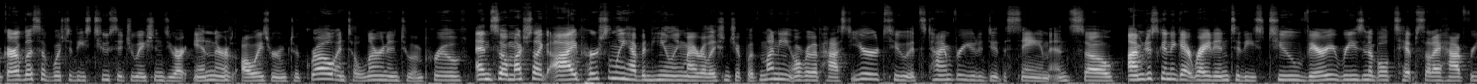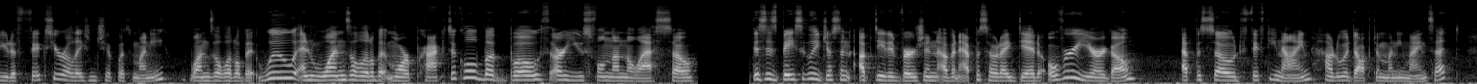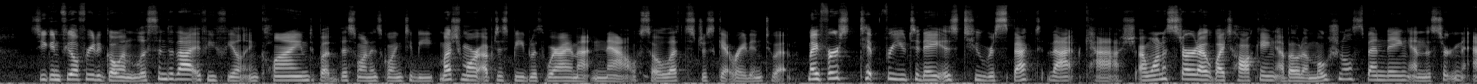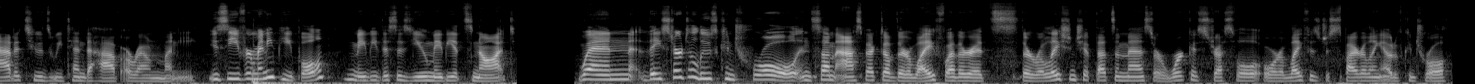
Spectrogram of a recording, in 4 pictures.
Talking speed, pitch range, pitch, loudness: 230 wpm, 170-220 Hz, 190 Hz, -23 LUFS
